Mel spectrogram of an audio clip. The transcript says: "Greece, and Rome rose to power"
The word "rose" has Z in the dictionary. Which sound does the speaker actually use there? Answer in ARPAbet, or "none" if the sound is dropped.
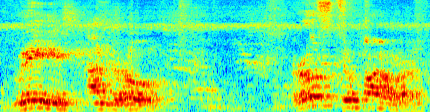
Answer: S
